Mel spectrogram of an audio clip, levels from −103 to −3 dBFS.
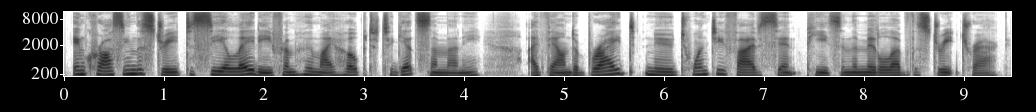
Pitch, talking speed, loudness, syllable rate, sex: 155 Hz, 205 wpm, -22 LUFS, 4.5 syllables/s, female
